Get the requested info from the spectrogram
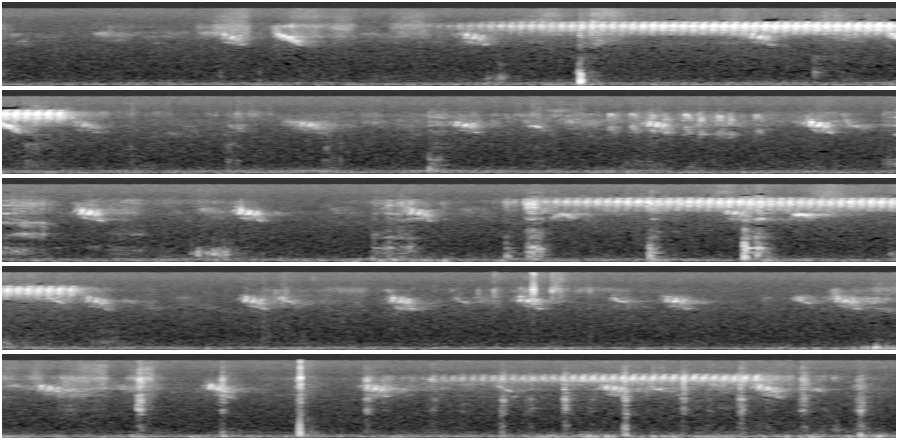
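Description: Songbirds calling: short high chirps throughout, and three times a high, dry trill lasting two to three seconds, the loudest sound. A few faint sharp knocks sit in between.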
